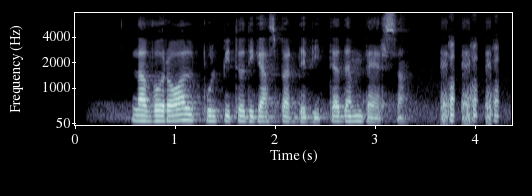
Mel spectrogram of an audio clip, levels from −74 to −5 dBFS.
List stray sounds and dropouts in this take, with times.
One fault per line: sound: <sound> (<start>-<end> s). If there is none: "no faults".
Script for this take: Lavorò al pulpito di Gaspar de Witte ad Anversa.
sound: laugh (3.7-4.2 s)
